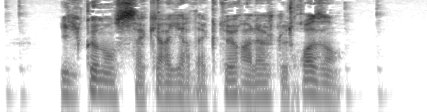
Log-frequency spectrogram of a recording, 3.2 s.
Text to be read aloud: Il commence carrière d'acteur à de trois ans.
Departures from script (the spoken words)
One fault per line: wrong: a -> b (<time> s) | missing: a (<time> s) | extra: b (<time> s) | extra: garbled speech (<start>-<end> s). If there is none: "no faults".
extra: sa (0.9 s)
extra: l'âge (1.9 s)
